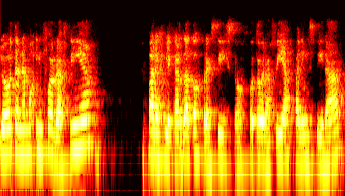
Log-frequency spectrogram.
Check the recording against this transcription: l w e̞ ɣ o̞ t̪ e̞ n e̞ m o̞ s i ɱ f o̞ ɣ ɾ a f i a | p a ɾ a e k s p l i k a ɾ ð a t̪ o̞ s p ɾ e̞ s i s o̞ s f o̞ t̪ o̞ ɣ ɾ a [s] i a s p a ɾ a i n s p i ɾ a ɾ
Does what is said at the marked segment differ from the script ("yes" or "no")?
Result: yes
